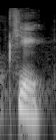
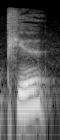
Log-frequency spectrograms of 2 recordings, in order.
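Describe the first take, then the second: First: The word ends with an 'ay' vowel. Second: The word ends with an 'euh' vowel. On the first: The speaker calls it wrong. "qui prononce très mal" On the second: The speaker calls it right. "Au lieu de dire ils sont pieux"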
